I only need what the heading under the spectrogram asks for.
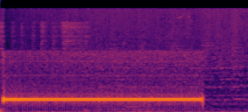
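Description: telephone dialing tone

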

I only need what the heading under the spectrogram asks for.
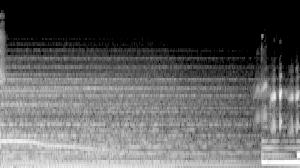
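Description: toad croaking

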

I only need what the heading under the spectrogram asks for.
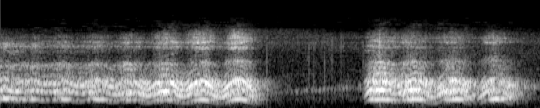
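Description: sled dog barking

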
